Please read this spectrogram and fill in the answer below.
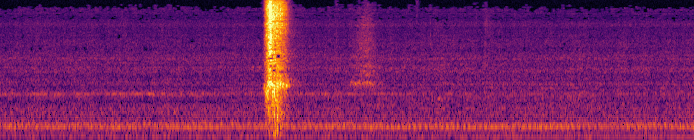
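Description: Steady low hum of a bathroom exhaust fan, broken once, a little under three seconds in, by a brief sharp burst of noise.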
